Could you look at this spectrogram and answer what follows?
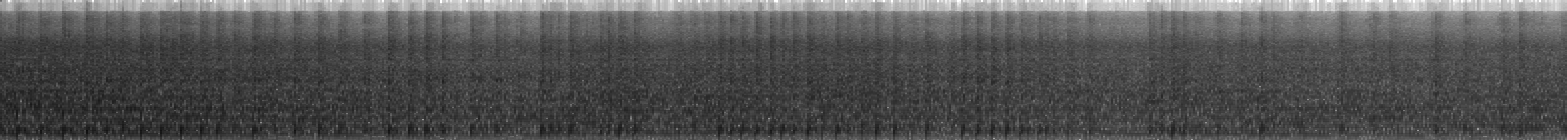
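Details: Lawn Boy push mower with intermittent no-spark, after cleaning coil and mounting bracket and taping plug wire: rapid, steady single-cylinder popping at running speed with no cutting out or stumbling; running normally.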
